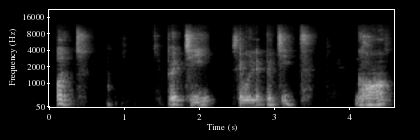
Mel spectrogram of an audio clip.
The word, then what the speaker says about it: haute: Alto o no pronuncié la T al final, en femenino se vuelve haute.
